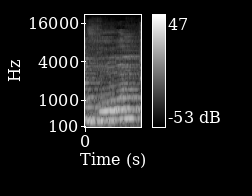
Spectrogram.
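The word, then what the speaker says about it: won't: अब देखो वोंट को समझो, विल नॉट की कॉन्ट्रैक्शन वोंट है, इसको वोंट प्रोनाउंस करना है, वोंट।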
